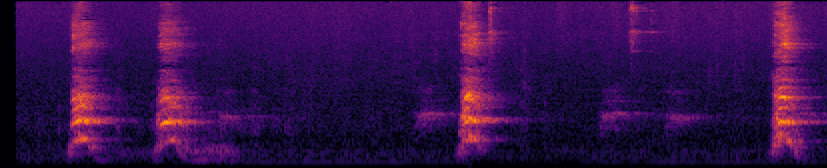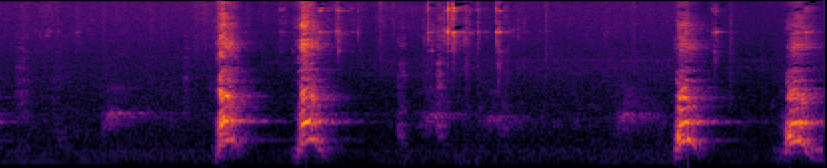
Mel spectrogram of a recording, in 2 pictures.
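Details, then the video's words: Deaf female Great Pyrenees barking at home, responding to the high-pitched bark of the neighbour's dog next door. Sharp, loud barks come singly and in pairs, roughly every one to two seconds. Softer, higher yips sound between them. "Daisy Pyrenees barks"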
